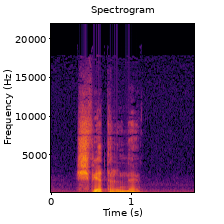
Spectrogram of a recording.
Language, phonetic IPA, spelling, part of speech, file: Polish, [ˈɕfʲjɛtl̥nɨ], świetlny, adjective, Pl-świetlny.ogg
